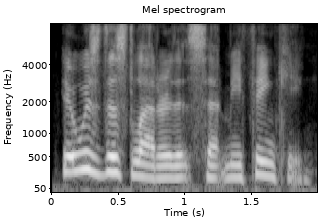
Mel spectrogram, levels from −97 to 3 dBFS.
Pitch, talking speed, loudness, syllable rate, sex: 200 Hz, 240 wpm, -18 LUFS, 5.5 syllables/s, female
